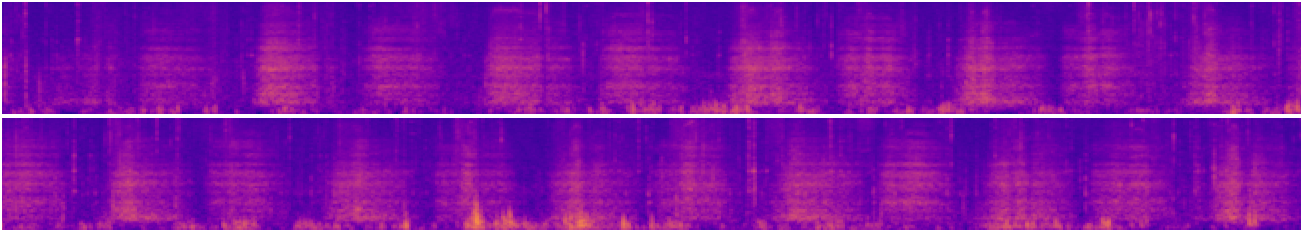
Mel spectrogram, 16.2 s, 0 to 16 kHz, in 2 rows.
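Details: Loud, deep, rapid breaths about 20 a minute with footsteps, while completing the final steps to the 13,078 ft (3,986 m) summit of Whale Peak, Colorado; heavy breathing on exertion at altitude.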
